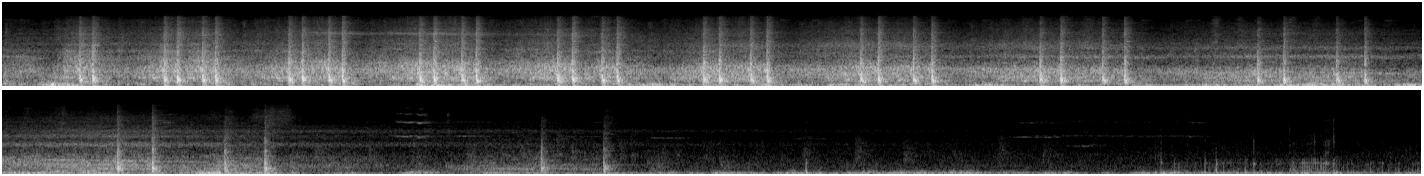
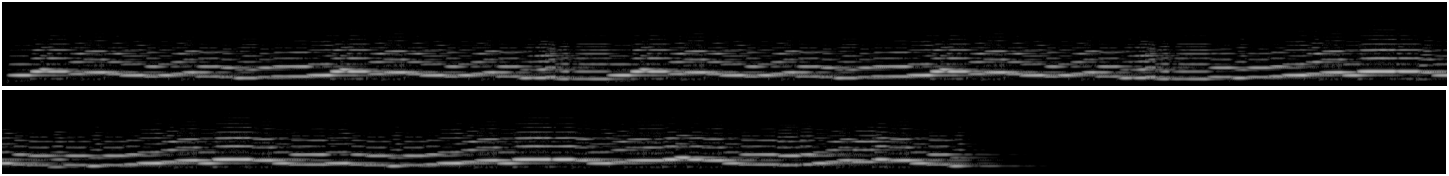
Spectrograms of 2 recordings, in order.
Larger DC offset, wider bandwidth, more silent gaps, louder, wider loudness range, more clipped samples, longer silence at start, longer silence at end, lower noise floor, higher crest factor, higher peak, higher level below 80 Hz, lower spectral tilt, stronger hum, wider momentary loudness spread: neither; first, 11.5 kHz vs 6 kHz; neither; first, -17 LUFS vs -30 LUFS; first, 23 LU vs 5 LU; neither; about the same, 0 s vs 0.05 s; second, 0 s vs 4.5 s; second, -42 dBFS vs under -90 dBFS; first, 18 dB vs 12 dB; first, 0 dBFS vs -18 dBFS; first, -28 dBFS vs under -90 dBFS; first, -6.5 dB/octave vs -2.5 dB/octave; neither; first, 25 LU vs 10 LU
